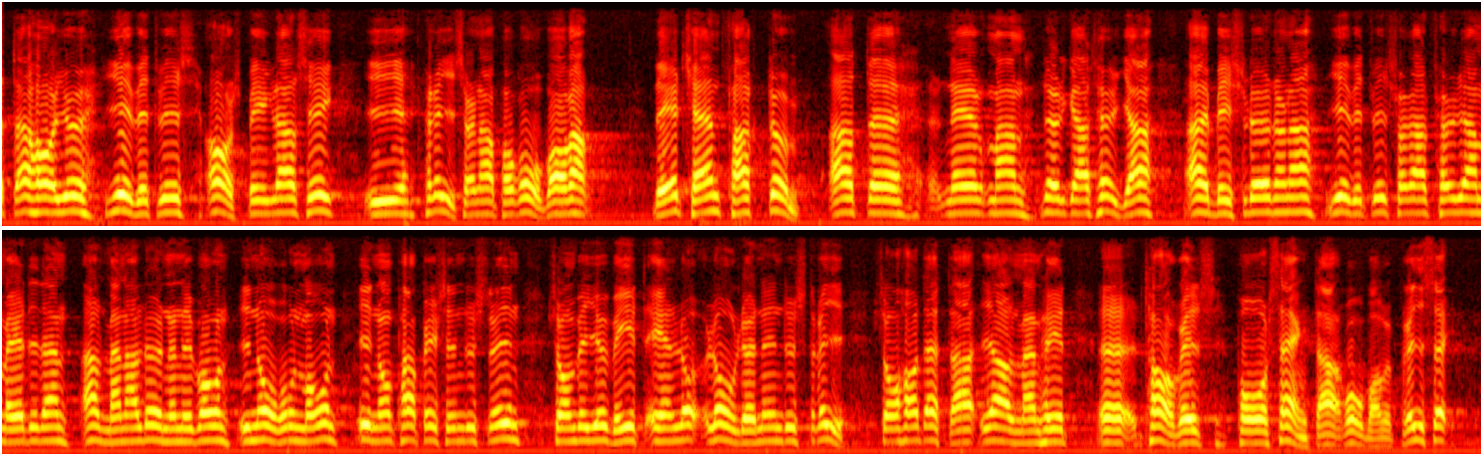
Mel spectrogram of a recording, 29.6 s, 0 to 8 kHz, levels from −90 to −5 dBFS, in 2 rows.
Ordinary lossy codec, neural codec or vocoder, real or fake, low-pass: none; none; real; 7.2 kHz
